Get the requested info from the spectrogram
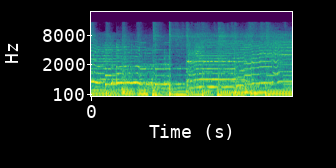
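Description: Live blues band playing an instrumental passage: electric guitar with bending notes over bass and drums, with saxophone in the mix.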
